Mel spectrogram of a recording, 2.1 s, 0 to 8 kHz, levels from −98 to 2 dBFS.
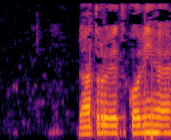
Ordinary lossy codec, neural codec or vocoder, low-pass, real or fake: MP3, 32 kbps; none; 7.2 kHz; real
